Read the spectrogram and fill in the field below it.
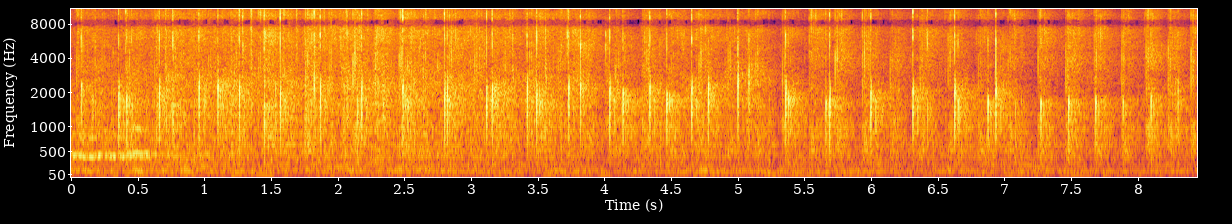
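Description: An audience at a church youth summer retreat claps to welcome a pastor, a steady, dense round of applause that continues throughout with no voices over it.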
